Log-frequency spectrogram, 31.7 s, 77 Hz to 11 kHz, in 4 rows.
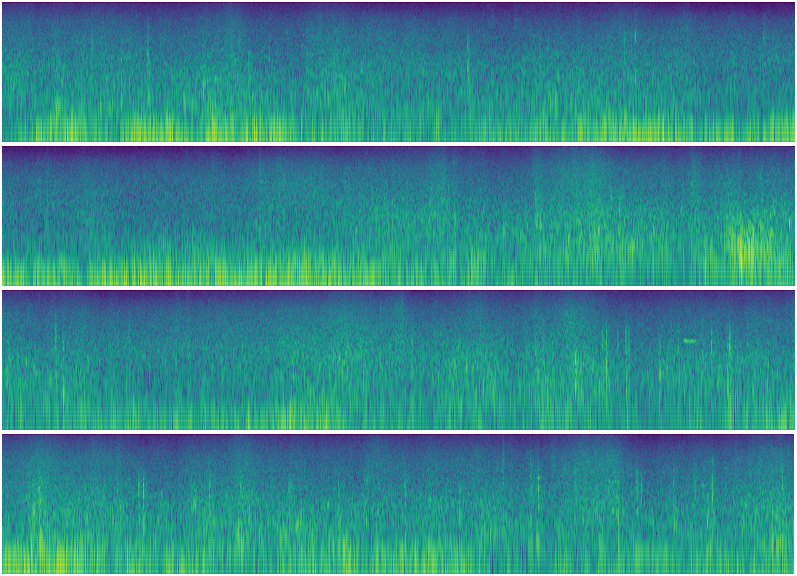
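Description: Wind buffeting the microphone over the rush and splash of choppy open water along the hulls of an F-27 trimaran under sail, with one louder splash about halfway through.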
